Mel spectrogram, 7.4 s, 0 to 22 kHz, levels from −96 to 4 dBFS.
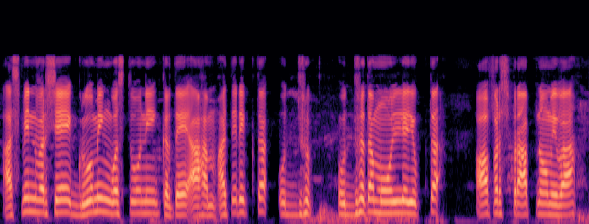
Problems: constant background noise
